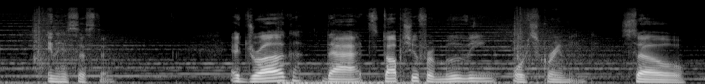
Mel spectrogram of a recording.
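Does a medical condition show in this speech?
No.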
